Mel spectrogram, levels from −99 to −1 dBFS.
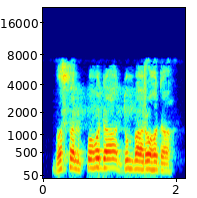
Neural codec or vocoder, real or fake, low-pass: none; real; 7.2 kHz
